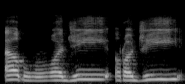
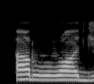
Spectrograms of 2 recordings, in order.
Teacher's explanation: محتاج تقرأ الراء بإتمام فتحها بالتباعد · Shown in: second take · لا تقول الرجي ر، أيضا تتسبب في هذا الخلل فيه وفي المجاور.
